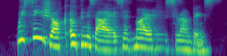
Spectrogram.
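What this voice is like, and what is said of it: Put-on British nature-documentary narrator accent. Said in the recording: “a documentary narration ... a la David Attenborough ... I will be doing my best British accent”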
